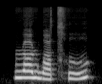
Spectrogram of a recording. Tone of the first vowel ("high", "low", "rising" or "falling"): high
